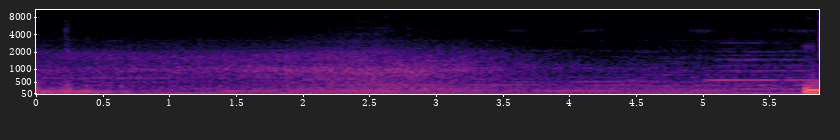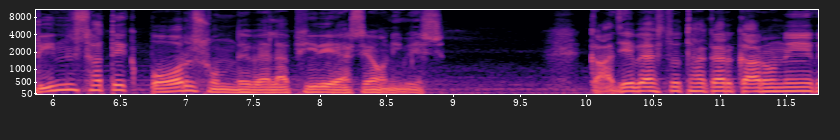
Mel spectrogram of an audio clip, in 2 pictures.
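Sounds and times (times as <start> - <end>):
car engine starting and driving off with low rumble: 0.0 - 11.5
broadband road noise: 0.0 - 11.7
thin whining tones: 3.3 - 7.0
speech: 5.8 - 9.0, 9.8 - 11.7.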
